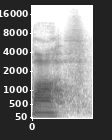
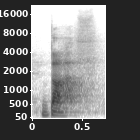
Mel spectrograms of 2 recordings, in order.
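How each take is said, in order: First: The word is said in a southern English accent. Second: The word is said in a northern English accent. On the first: This is how people from elsewhere say it. "not bath" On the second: This is how people from the north say it. "I'm from up north, we say bath"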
